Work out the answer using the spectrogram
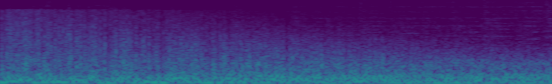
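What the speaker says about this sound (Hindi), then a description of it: "ये बारूदी सुरंगें इतनी खतरनाक थीं कि नष्ट करने पर जबरदस्त धमाका हुआ" A landmine being destroyed in a controlled detonation in Ukraine, heard as one continuous powerful explosion roar, loud and dense throughout with deep rumble, then cut off abruptly.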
